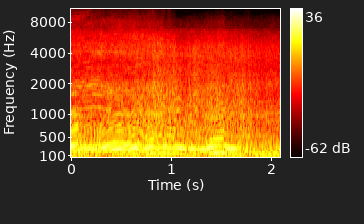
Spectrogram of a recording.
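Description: Dirt bike engine heard from the rider's helmet camera, revving up and down as the bike rides the motocross track, its pitch climbing at first and then rising and falling with the throttle.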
